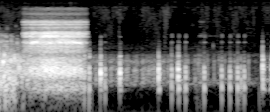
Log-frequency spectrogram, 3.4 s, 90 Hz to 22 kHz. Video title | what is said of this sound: 20121102104329 | so a little Hollow up top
